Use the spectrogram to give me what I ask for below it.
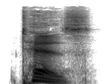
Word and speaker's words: Tesla: I thought it, Tez, right? – Yeah. – As though it's a Z. – Yeah. – I believe it is pronounced with a Z, but I also believe that is dumb, and I say it is Tesla.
